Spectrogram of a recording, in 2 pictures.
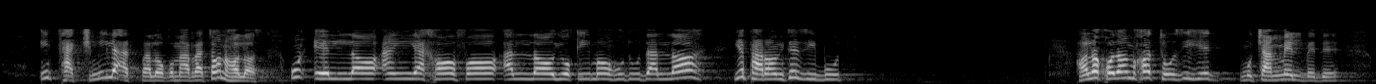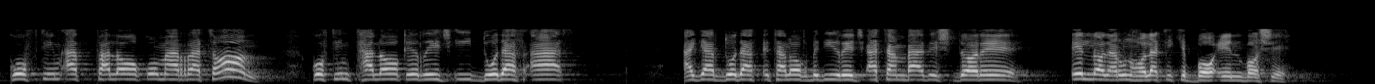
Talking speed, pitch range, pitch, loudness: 105 wpm, 215-250 Hz, 235 Hz, -22 LUFS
